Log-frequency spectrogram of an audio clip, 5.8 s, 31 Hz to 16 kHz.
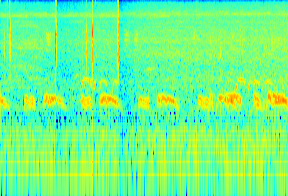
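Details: Spotted dove, a wild bird coming near a decoy during trapping at Valdor, Seberang Perai, 17 November 2013; repeated low cooing phrases with brief higher rising notes, a few sharp clicks, steady background hum.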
